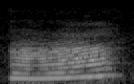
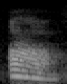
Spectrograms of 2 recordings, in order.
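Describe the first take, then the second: First: It is said on a rising tone. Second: It is said on a low tone. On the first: "tono creciente" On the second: "tono bajo"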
